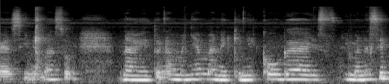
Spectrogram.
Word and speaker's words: maneki neko: Nah, itu namanya maneki neko, guys. Gimana sih pengucapannya?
